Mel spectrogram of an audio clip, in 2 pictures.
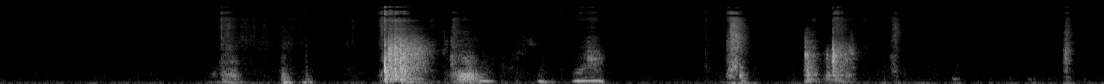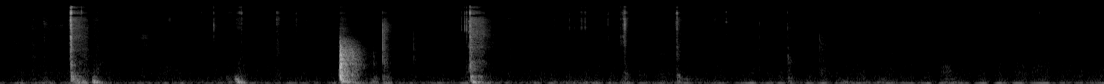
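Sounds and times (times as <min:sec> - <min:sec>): pliers cracking dry wood: 0:11.6 - 0:12.1, 0:13.1 - 0:14.1, 0:15.6 - 0:18.4.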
